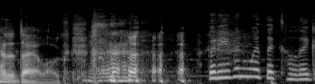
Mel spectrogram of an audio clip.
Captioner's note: laughs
